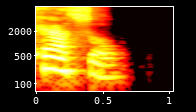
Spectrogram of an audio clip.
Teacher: There's a T there, but you don't hear it. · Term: silent T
